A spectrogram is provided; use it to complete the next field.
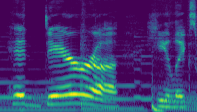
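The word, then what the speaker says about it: Hedera helix: And of course, we've got a Hedra helix. Say it with me. Hedra helix. That is the Hideera helix, which is the correct way to say it.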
